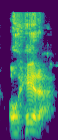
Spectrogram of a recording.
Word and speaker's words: Ojeda: you know you know my last name is actually pronounced ojeda so uh you know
